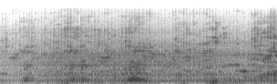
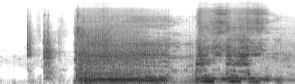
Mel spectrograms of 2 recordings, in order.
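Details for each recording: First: Homelite two-stroke weed eater that sat a very long time, with a replacement carburetor fitted, running at half choke: the buzz sputters and surges unevenly; the mixture screws were found backed all the way out. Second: Homelite string trimmer, new replacement carburetor after idle and high/low mixture screw adjustment: a few pulls, catches, idles evenly and picks up cleanly without bogging; normal running, mixture sounds right.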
